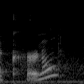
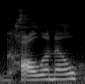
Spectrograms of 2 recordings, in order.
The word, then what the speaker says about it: colonel: A figure of a, fuck, I hate this word, a colonel? – Yeah. – The fucking word that doesn't have an R in it. And you colonel? – Yeah. – Colonel? – And you pronounce it colonel? – Yeah.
